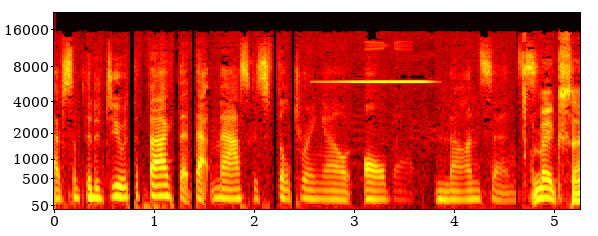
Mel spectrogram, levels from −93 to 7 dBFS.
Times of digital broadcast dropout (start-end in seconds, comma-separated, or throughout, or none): none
